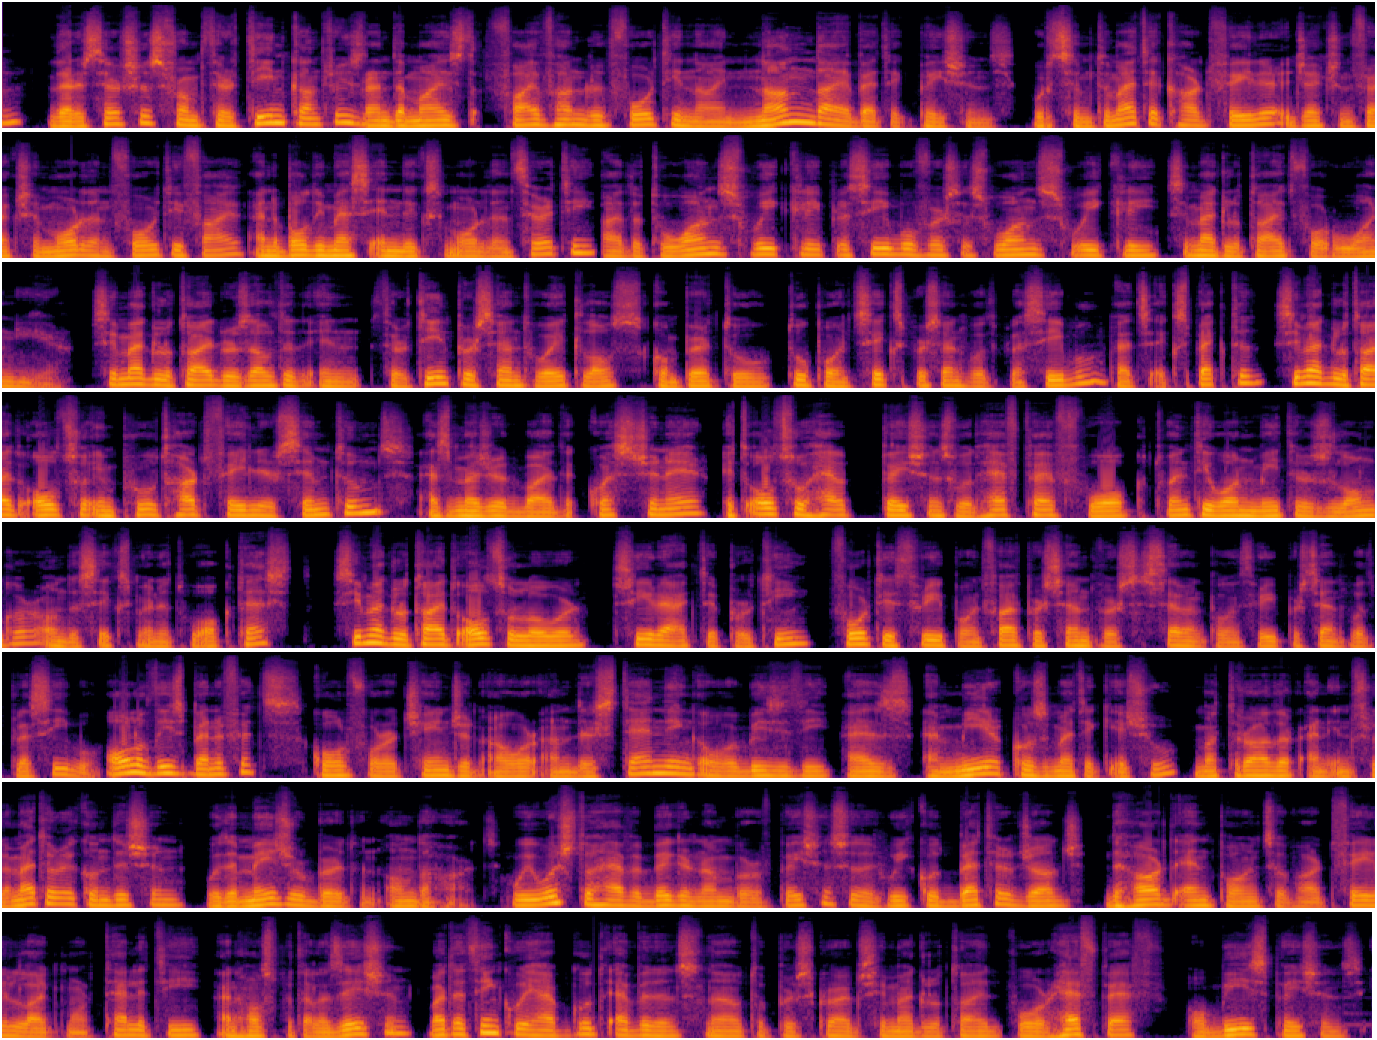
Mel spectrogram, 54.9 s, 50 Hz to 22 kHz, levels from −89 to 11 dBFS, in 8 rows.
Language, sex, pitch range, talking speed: English, male, 110-135 Hz, 175 wpm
